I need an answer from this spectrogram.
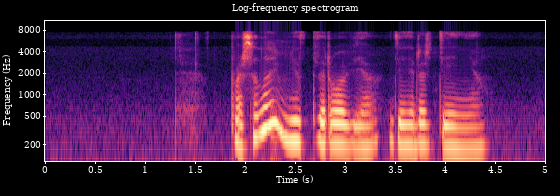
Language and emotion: Russian, neutral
